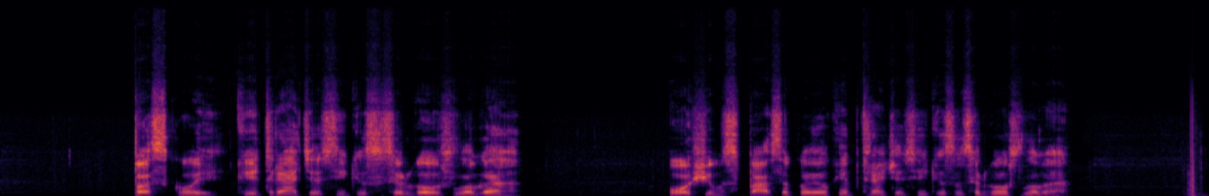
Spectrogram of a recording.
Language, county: Lithuanian, Kaunas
